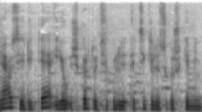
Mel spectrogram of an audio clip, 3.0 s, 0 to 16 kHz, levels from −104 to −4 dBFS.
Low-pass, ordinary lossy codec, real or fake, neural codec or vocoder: 14.4 kHz; MP3, 64 kbps; real; none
